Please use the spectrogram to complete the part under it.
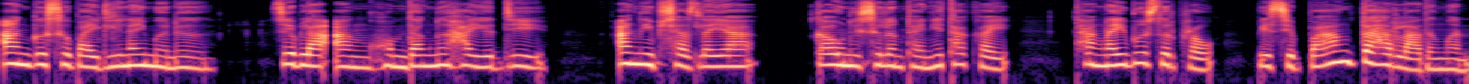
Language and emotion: Bodo, sad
